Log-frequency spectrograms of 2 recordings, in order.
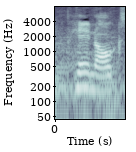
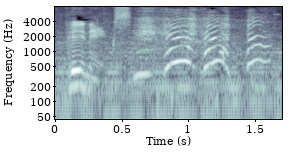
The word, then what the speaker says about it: Pinnix: Don't say Pinox, it's Pinnix.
